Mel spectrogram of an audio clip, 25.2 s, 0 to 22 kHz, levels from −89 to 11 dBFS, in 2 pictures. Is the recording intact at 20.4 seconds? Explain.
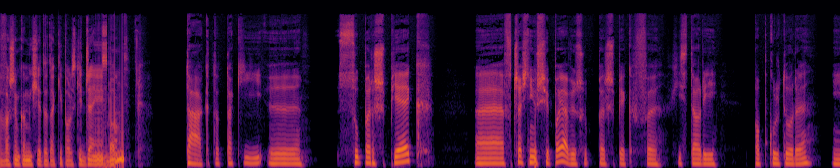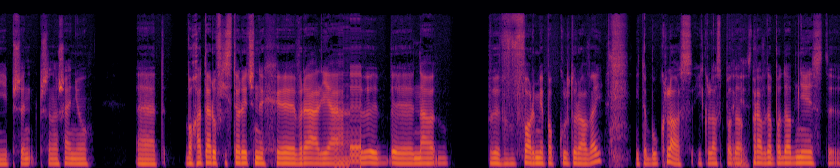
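Yes, the audio is intact at 20.4 seconds, with nothing there that interrupts or damages the sound.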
